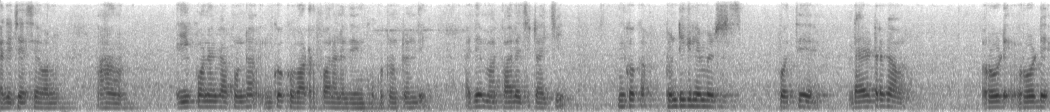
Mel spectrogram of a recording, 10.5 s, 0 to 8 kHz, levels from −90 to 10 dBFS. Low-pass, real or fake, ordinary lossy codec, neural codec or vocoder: 7.2 kHz; real; Opus, 16 kbps; none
